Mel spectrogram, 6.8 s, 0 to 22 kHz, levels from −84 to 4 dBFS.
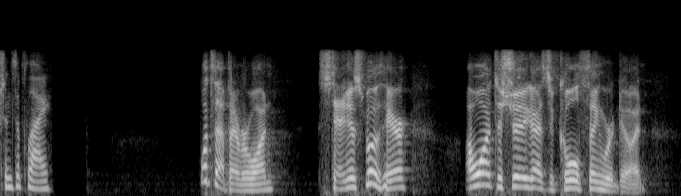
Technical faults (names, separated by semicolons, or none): none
